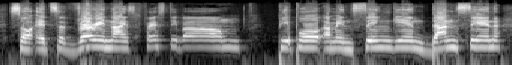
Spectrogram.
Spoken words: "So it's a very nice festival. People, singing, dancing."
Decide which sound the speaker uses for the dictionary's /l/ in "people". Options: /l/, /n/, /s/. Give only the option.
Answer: /n/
